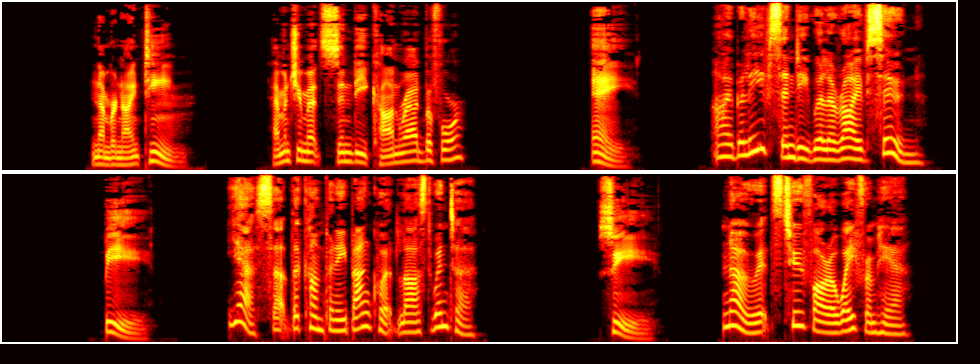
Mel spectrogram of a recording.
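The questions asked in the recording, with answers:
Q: Haven't you met Cindy Conrad before?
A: B: Yes, at the company banquet last winter.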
